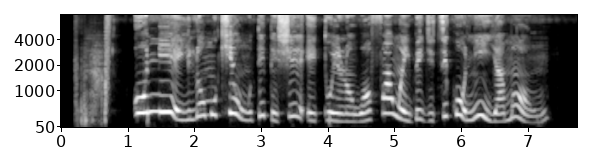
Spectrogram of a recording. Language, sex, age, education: Yoruba, female, 15-29, tertiary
